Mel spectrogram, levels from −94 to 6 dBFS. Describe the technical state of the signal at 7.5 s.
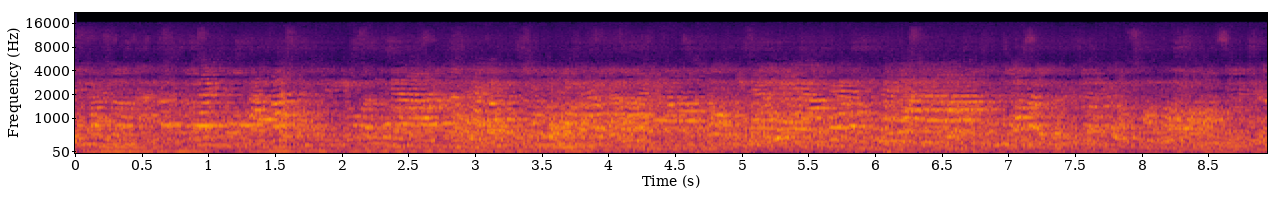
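At 7.5 s, as throughout, the sound is swirly, hollow and smeared, with blurred attacks and nothing above 16.6 kHz. This is likely generation loss from about four Vorbis passes near 62 kbit/s, worse than one encode at that rate.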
